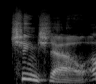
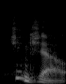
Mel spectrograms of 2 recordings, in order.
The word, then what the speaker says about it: Qingxiao: Chingsha. Okay. Chingsha. I finally pronounce.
